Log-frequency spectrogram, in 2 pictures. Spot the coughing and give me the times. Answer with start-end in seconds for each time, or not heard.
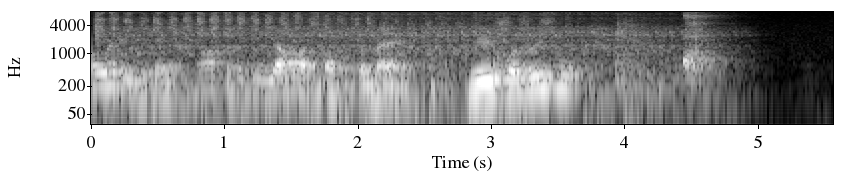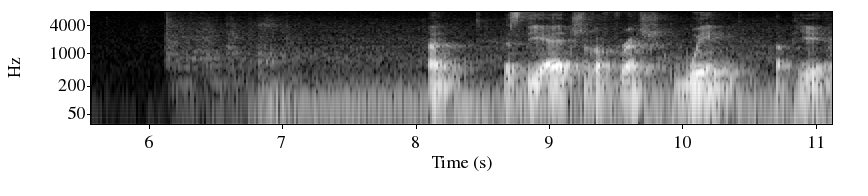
3.9-4.5.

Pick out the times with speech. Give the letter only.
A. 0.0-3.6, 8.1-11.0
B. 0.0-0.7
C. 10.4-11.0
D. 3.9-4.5
A.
